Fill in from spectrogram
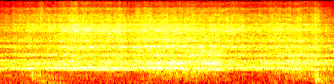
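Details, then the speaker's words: Toyota Sienna rear wheel spun by hand, owner complaining of a squeak from the rear: continuous dry scraping that fades as the wheel slows. Rear brakes were done three weeks earlier and rotor and pads look new. Suspected backing plate touching rotor or worn parking brake shoes. "okay so it sounds like the back plate is touching the rotor or we could have worn out park brake shoes"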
